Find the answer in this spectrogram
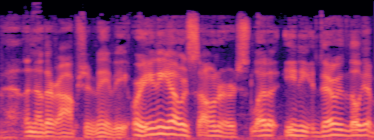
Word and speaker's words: Ineos: another option maybe or inos owners let in they'll get mad it's inos inos not inos it's inos you must pronounce it exactly like the oil company it's named after my Father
